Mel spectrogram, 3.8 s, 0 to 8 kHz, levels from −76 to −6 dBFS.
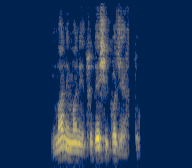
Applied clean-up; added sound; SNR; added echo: none; none; none; none.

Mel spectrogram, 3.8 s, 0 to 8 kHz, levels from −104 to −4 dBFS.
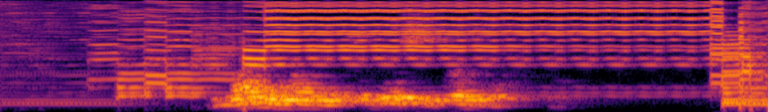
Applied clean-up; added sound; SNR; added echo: classical method WPE with log-MMSE.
